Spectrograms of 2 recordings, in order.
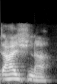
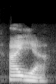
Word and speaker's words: Ajna: is why people who haven't heard it being pronounced by Indians call it Ajna. Whereas in India, certainly in the Northern Indian ashram I was in, it was pronounced Ajna.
